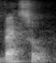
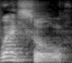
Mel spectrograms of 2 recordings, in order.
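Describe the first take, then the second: First: It is said with a plain ordinary pronunciation. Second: It is said with a put-on Russian-style pronunciation. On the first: This is the word the character intends. The speaker calls it right. "he means vessel" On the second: This is how the character mispronounces it. The speaker calls it wrong. "he's saying Wessel"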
